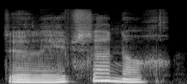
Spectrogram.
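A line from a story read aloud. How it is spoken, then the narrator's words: Toneless voice. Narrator (German): sagte sie mit tonloser Stimme zu Harry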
